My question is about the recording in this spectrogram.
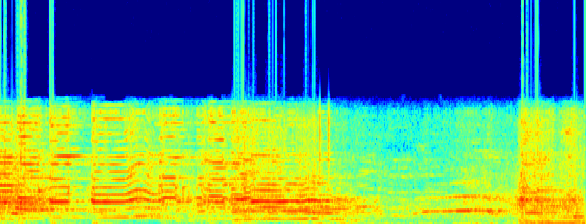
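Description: Live electric guitar through a stage amplifier playing loose licks between songs, with bent and wavering held notes.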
